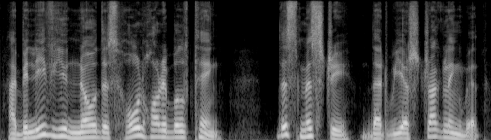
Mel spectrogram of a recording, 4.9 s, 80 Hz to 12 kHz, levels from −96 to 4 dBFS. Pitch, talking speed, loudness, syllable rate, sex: 140 Hz, 185 wpm, -18 LUFS, 5.9 syllables/s, male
